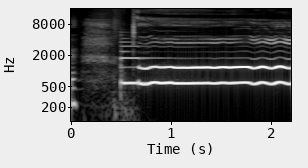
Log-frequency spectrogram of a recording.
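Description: A woman singing one long held high note on the word "die", opened to an "ah" vowel, after a short breath. The note starts as a straight tone and develops an even vibrato about halfway through.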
